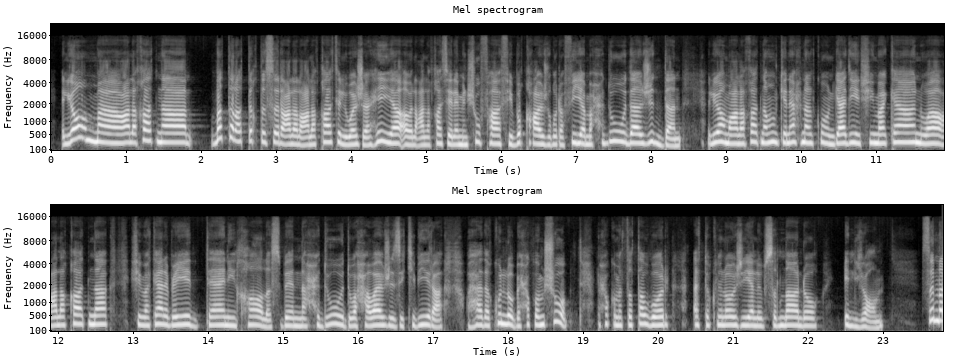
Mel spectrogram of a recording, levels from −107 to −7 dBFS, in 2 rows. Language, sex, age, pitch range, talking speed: Arabic, female, 20-39, 220-270 Hz, 115 wpm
